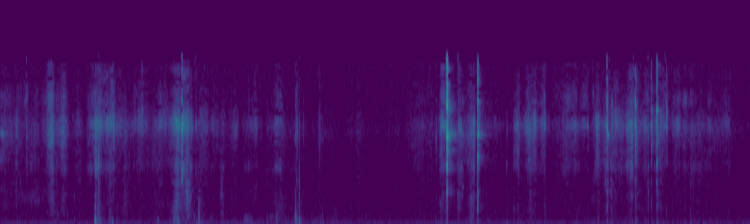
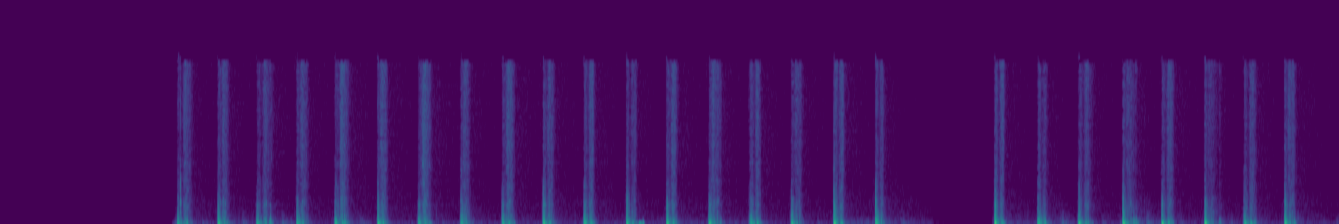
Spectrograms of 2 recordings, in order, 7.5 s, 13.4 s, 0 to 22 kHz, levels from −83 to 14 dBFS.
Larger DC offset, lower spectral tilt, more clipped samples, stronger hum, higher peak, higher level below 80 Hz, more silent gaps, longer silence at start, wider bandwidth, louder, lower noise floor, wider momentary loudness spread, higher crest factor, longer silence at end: neither; second, 1 dB/octave vs -7 dB/octave; neither; neither; about the same, -10 dBFS vs -10 dBFS; second, -78 dBFS vs -64 dBFS; neither; second, 0 s vs 1.75 s; about the same, 16.5 kHz vs 16.5 kHz; second, -45 LUFS vs -39 LUFS; second, -70 dBFS vs under -90 dBFS; first, 24 LU vs 10 LU; first, 40 dB vs 28 dB; second, 0 s vs 0.45 s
